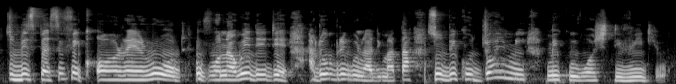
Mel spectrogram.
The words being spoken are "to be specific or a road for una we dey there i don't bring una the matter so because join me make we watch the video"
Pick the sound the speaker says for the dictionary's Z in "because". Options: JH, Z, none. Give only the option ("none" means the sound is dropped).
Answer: none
